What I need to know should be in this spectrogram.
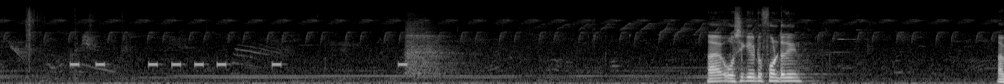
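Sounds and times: faint bird chirps: 0.0s - 10.0s
phone keypad beeps: 0.7s - 2.9s.

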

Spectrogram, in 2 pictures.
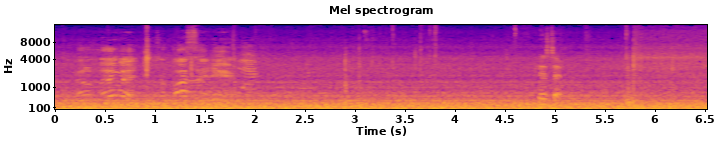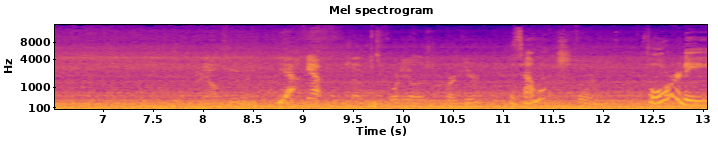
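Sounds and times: car engine and tyres rumble: 0.0s - 13.0s.

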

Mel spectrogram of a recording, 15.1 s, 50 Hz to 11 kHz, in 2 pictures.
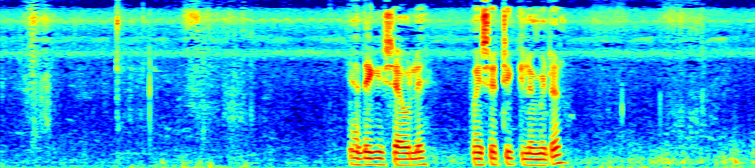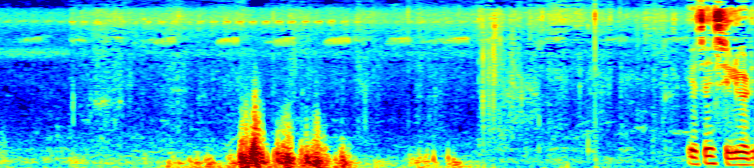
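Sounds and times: faint insect chirping: 0.0s - 15.0s
wind buffeting microphone: 1.3s - 3.1s, 4.4s - 14.2s.

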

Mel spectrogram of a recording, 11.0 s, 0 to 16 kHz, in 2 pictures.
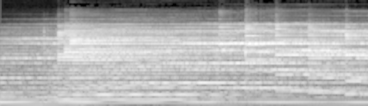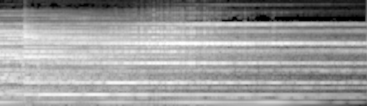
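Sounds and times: electric guitar with reverb: 0.0s - 11.0s.

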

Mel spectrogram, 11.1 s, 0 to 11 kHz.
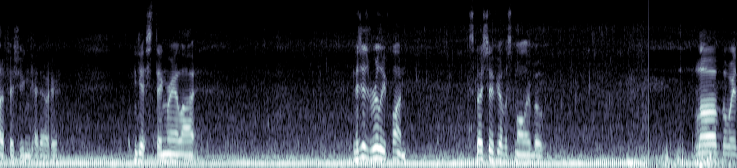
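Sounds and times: outboard motor running: 0.0s - 11.0s.

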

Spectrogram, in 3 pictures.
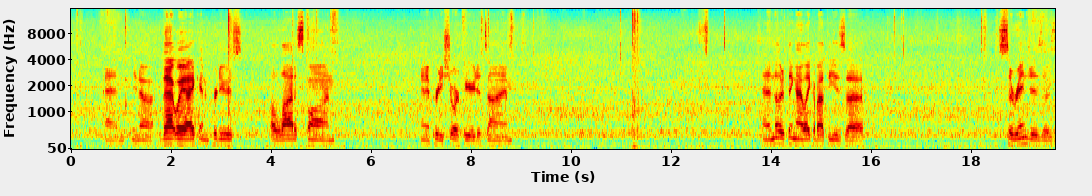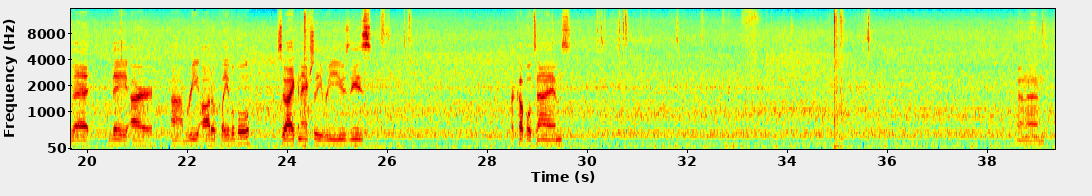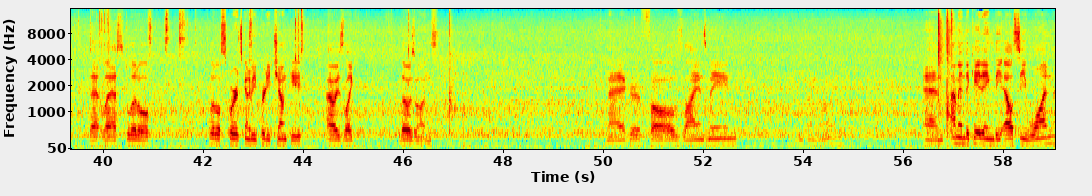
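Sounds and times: mechanical fan humming: 0.0s - 59.0s.

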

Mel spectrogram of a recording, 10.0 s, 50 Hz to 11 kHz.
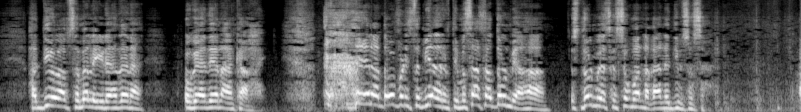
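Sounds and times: man speaking: 0.4s - 3.4s, 4.1s - 9.0s
man clearing throat: 4.0s - 4.6s.

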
